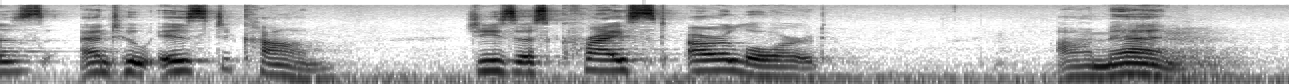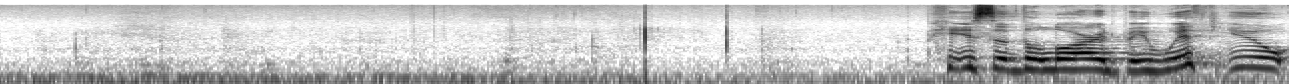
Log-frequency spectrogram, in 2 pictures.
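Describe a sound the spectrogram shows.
A man speaks slowly through a microphone in an echoing hall, with pauses.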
